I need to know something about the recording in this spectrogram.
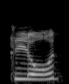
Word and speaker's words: cloth: The next, cloth, cloth, जैसे आप बोलते हैं clock, the way you pronounce clock, O for orange, O for opportunity.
